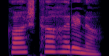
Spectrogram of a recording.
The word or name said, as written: ಕಾಷ್ಠಾಹರಣ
